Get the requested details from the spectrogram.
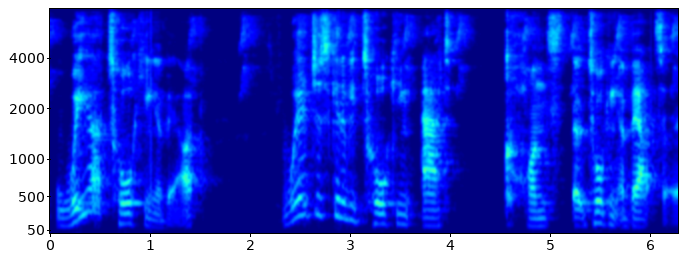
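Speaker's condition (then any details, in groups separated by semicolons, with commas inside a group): No condition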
